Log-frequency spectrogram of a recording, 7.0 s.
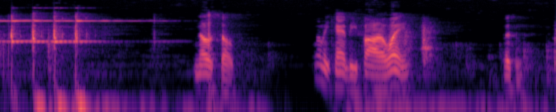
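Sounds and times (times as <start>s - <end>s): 
bell being struck: 0.0s - 2.8s
speech: 2.4s - 3.0s, 4.0s - 5.2s, 6.3s - 6.7s.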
